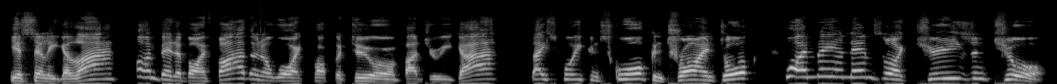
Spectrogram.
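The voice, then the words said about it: Put-on Australian accent. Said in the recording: “with the Australian accent. ... I'm an Englishman, so I find amusement in speaking like this.”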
